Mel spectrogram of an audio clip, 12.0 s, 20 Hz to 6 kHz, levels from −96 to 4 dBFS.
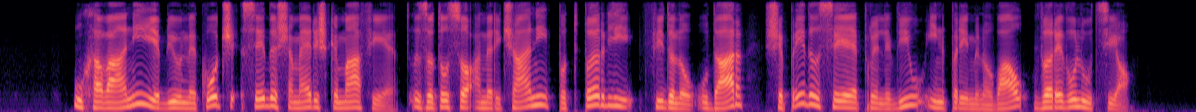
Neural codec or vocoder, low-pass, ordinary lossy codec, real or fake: codec, 16 kHz, 1 kbps, FunCodec, trained on Chinese and English, 50 frames a second; 5.4 kHz; none; fake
